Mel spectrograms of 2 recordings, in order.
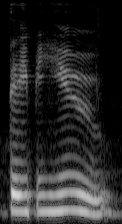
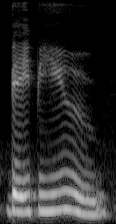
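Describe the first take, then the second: The two takes are said the same way.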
